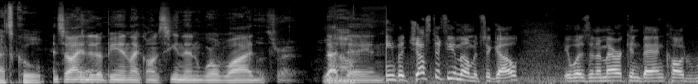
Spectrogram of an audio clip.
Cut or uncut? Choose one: uncut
